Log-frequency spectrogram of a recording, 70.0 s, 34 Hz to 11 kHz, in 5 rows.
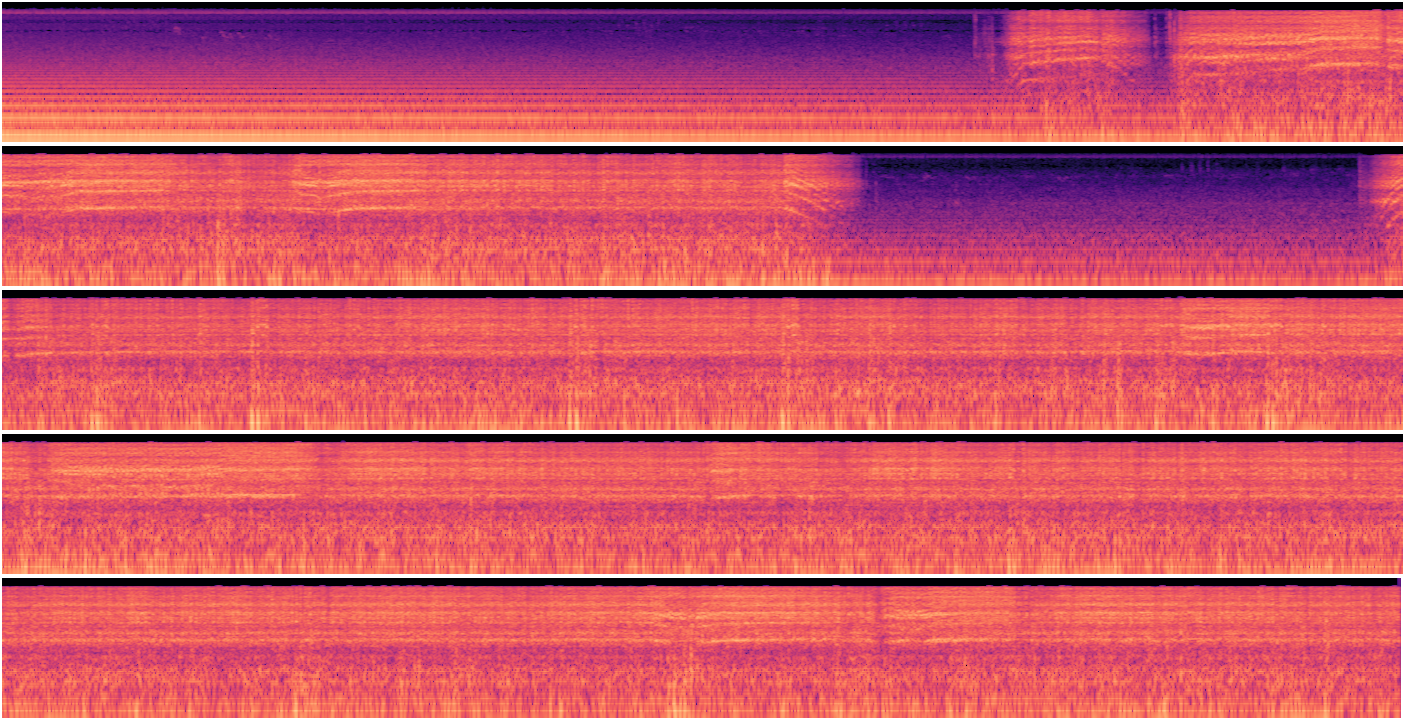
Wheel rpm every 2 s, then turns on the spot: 0, 0, 0, 0, 10, 70, 160, 220, 220, 230, 220, 20, 0, 10, 200, 240, 230, 230, 230, 230, 230, 210, 220, 230, 230, 230, 230, 230, 230, 230, 230, 220, 230, 230, 230.
none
